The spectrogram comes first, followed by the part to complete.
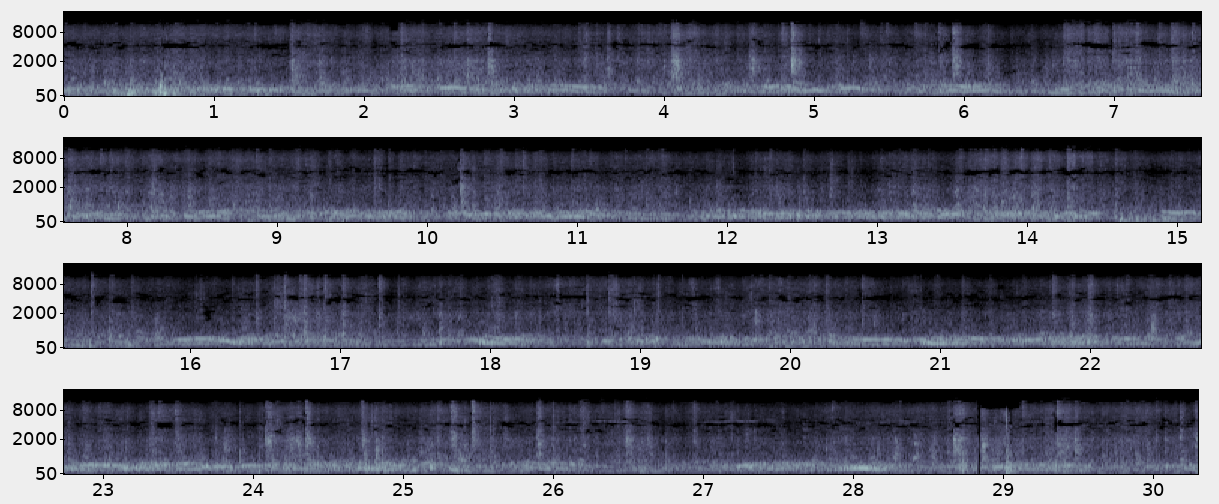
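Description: Racing pigeons cooing continuously in a small wooden loft, their low warbling coos overlapping throughout. A short sharp knock sounds near the start.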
